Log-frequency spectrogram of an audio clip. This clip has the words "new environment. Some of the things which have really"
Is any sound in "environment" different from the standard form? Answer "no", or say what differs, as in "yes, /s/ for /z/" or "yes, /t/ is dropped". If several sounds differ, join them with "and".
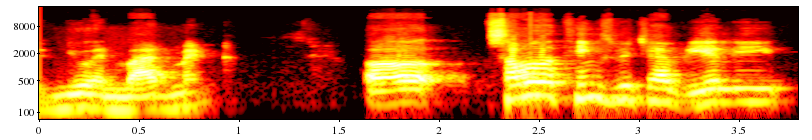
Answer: no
